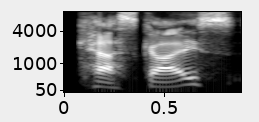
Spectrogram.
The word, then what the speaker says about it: Cascais: So in English, Cascais is perfectly normal. That's how you would say it. If you're trying to learn Portuguese, then you've got to get that j, that sh sound, so it's Cascais.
